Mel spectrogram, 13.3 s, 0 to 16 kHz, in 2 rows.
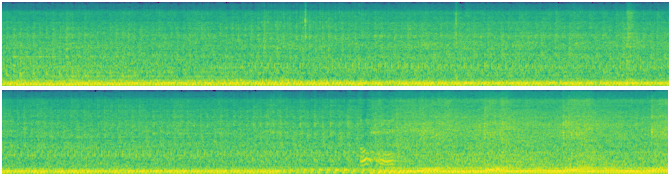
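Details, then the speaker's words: Taurus 650 at idle after idle fix (added throttle return spring, adjusted idle tab and idle screw) for a previously too-high idle; steady, even low idle with smooth rumble and slight lift near the end, idle speed now correct. "that's Eileen pretty lowdown as perfect that's good well maybe just a wee bit higher"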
